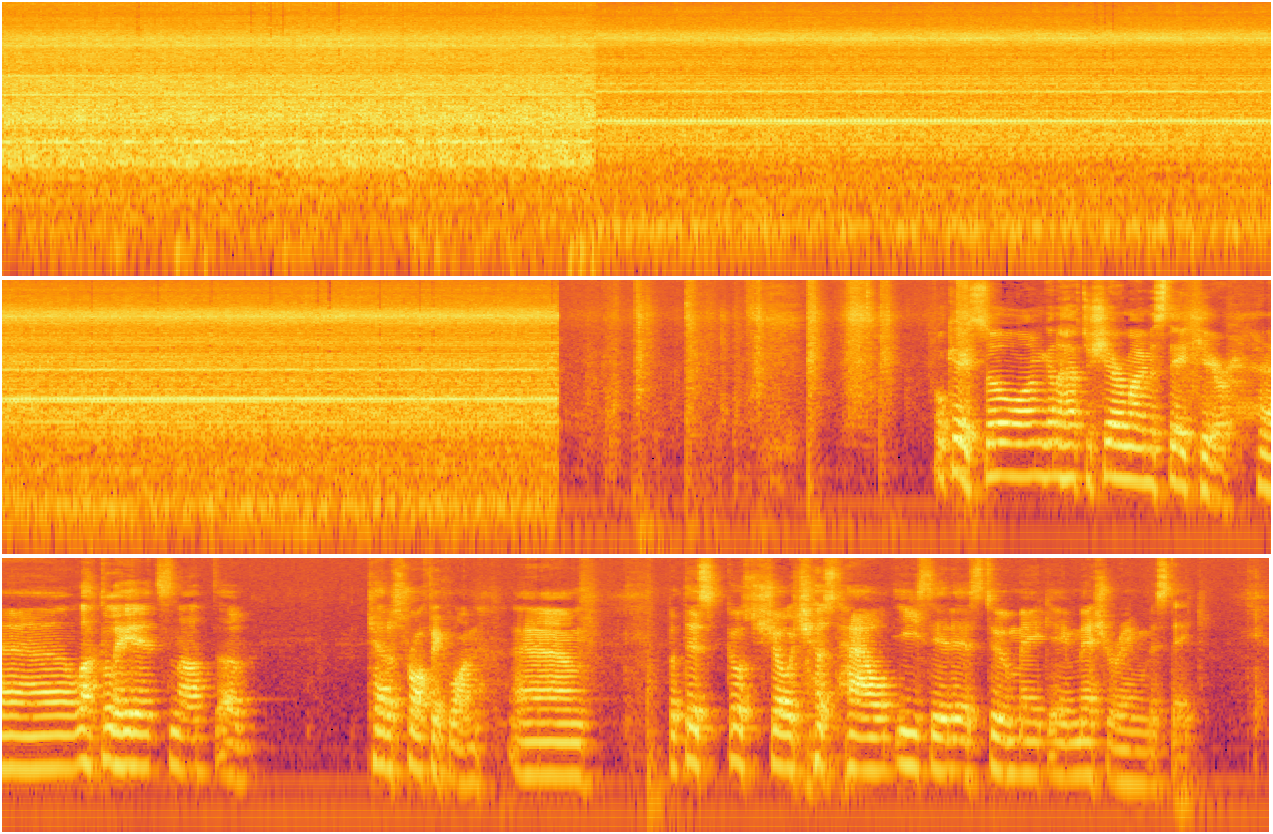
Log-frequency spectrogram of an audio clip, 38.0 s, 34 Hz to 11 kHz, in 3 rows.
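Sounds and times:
metal lathe humming and whining: 0.0s - 18.3s.

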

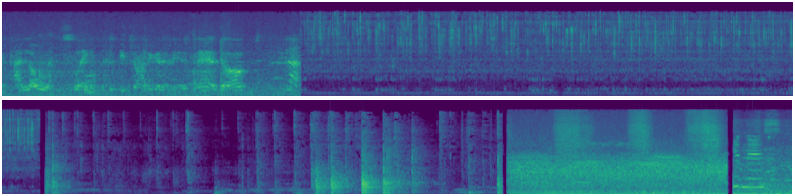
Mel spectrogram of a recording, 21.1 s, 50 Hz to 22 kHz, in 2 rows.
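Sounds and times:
running water: 4.0s - 11.1s.

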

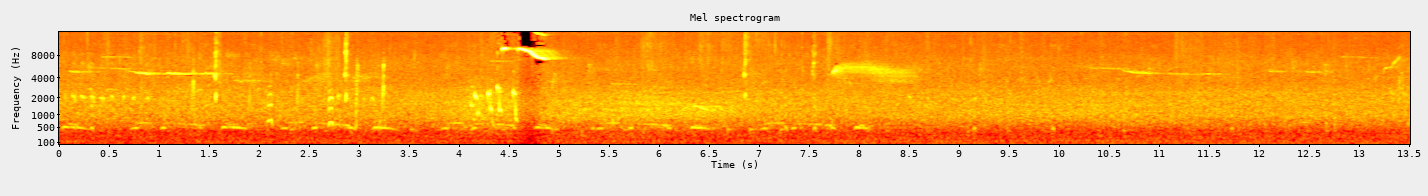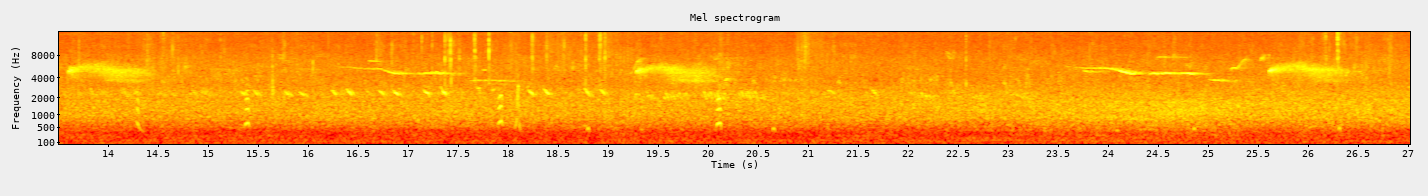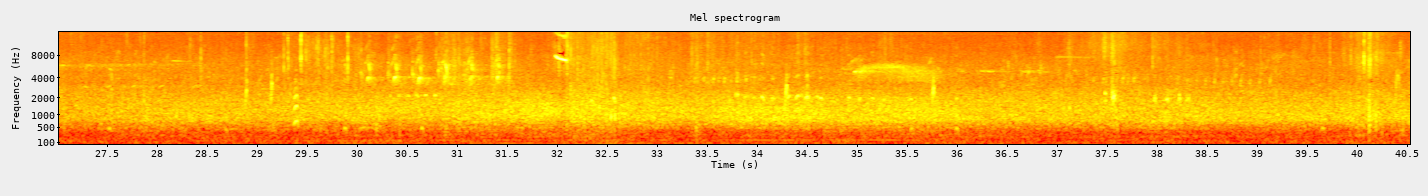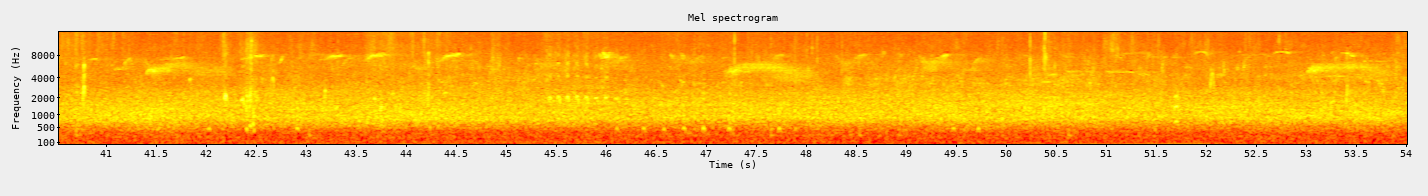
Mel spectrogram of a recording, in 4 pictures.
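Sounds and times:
steady outdoor hiss: 0.0s - 54.0s
small birds chirping and whistling: 4.1s - 5.0s.

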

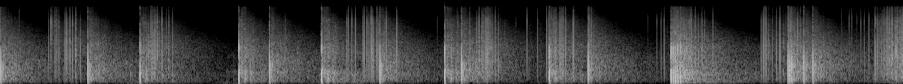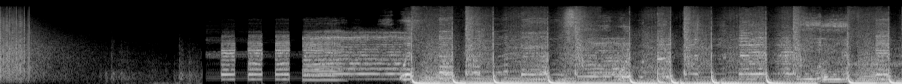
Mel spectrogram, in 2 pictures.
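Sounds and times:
fireworks bangs: 0.0s - 11.1s.

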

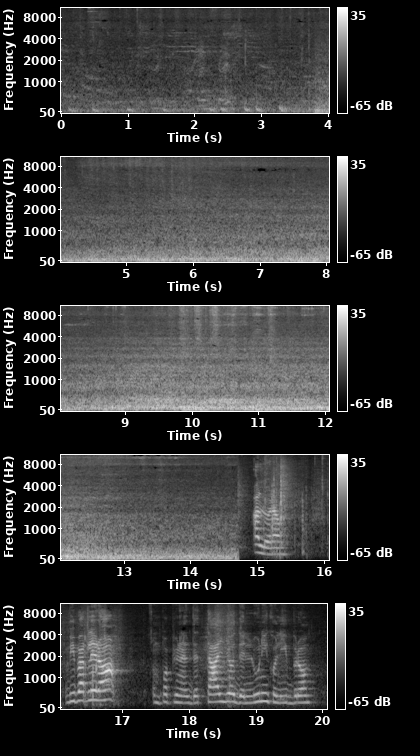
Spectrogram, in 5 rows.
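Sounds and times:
traffic noise: 0.0s - 14.8s
electric tram rumbling on rails: 3.7s - 14.7s.

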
